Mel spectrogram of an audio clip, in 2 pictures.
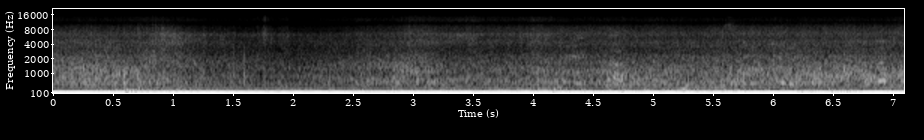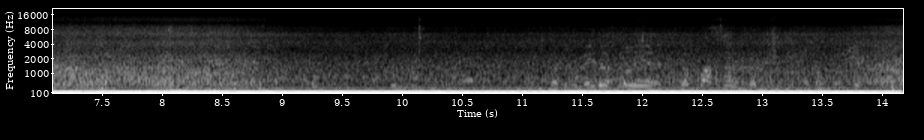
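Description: Branches scrape and brush against a vehicle.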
